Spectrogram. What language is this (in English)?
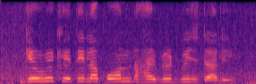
Bhojpuri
